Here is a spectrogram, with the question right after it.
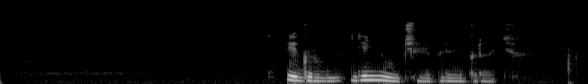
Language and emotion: Russian, sad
